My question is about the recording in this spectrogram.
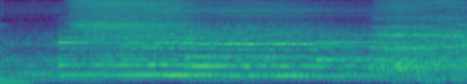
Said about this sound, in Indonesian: Setelah menarik nafas panjang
